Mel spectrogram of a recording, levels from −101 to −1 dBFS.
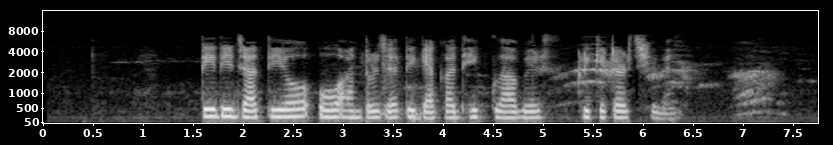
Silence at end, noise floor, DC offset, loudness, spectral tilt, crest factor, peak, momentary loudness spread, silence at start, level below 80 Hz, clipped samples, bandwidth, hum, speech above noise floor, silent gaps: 0.55 s; -65 dBFS; under 0.1%; -17 LUFS; -7 dB/octave; 16 dB; -2 dBFS; 21 LU; 1.55 s; -60 dBFS; under 0.1%; 6.8 kHz; none; 49 dB; none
